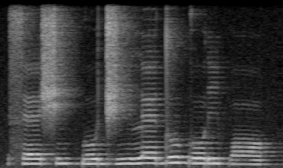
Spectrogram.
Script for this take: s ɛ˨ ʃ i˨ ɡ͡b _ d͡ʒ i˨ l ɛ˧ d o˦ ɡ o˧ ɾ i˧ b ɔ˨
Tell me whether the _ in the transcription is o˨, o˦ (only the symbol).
o˨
